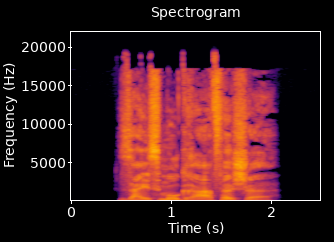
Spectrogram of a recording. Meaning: inflection of seismografisch: 1. strong/mixed nominative/accusative feminine singular 2. strong nominative/accusative plural 3. weak nominative all-gender singular
- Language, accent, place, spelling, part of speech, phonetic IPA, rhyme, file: German, Germany, Berlin, seismografische, adjective, [zaɪ̯smoˈɡʁaːfɪʃə], -aːfɪʃə, De-seismografische.ogg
